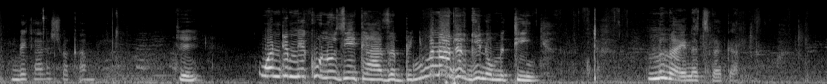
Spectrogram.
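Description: A middle-aged woman speaks sharply and with emotion, close by.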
